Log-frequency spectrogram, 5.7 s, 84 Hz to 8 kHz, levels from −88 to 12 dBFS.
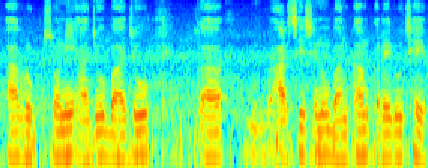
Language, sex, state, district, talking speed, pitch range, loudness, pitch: Gujarati, male, Gujarat, Valsad, 95 wpm, 105-120 Hz, -17 LUFS, 115 Hz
